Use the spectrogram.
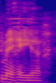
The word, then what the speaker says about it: Mexia: It's like Mejia. Yeah, you mean Mexia? That one just throws everybody off. You mean Mexia? Mexia? Mexia? Yeah, yeah, that's right. Yeah. But it's Mejia.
